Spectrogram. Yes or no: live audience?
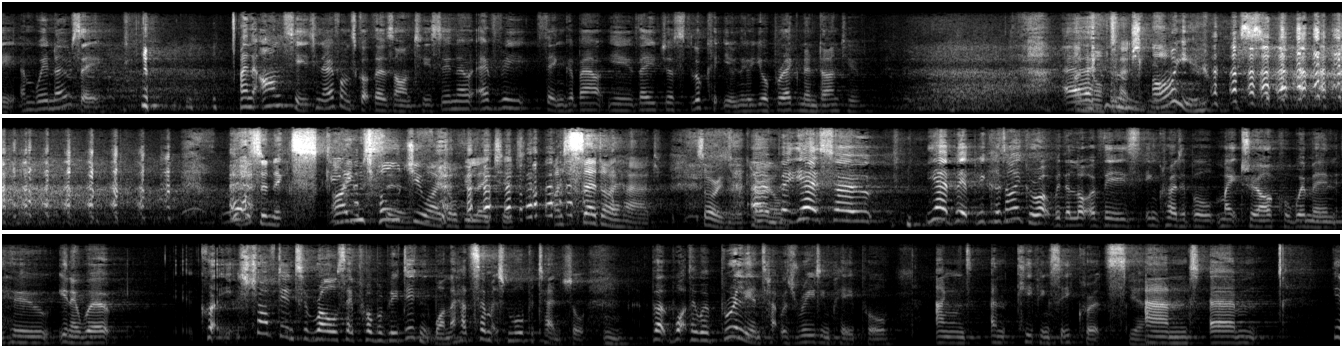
yes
